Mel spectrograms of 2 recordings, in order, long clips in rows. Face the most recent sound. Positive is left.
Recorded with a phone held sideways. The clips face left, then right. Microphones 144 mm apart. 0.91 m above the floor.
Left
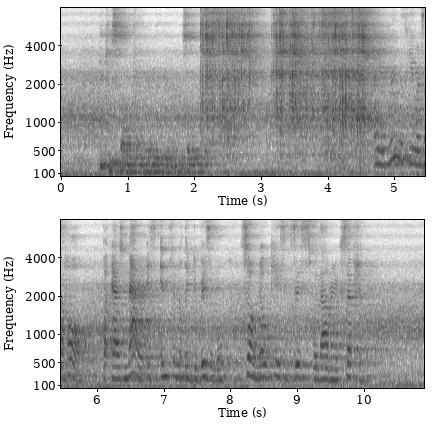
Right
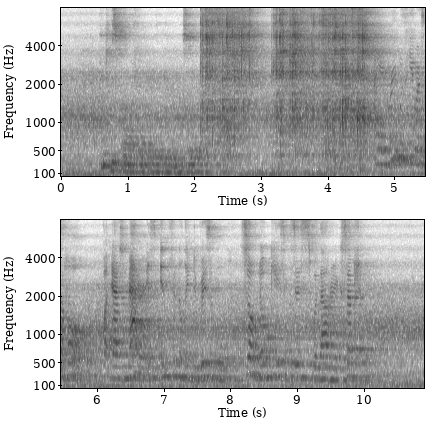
turn(degrees=35)  # may be behind; listen again after turning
